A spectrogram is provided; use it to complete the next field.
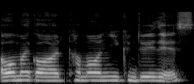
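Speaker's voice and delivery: put-on laughing while talking. Retelling what the business coach said during a breakthrough: imitating someone laughing while talking. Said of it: "And she was laughing, going".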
